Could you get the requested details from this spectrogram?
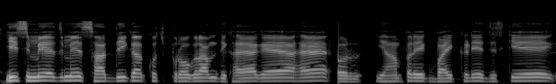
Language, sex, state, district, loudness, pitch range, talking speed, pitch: Hindi, male, Rajasthan, Churu, -31 LUFS, 145-170 Hz, 195 wpm, 160 Hz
